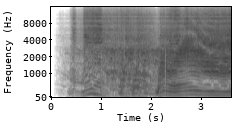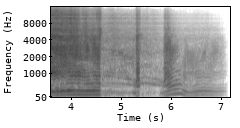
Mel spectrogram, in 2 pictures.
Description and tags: YZ250-turn3-jump
yz250 turning on mx track
motorbike, yz250, dirt-bike, motorcycle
